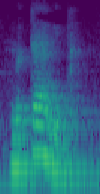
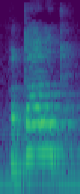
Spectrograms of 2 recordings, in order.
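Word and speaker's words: mechanic: अब chemistry, technology, school, scheme, stomach, मैकेनिक, अब इन सभी में सी के बाद एच आया है, इसलिए वहां पर एच साइलेंट है। School, school मीन्स school, scheme मीन्स योजना, स्टमक पेट, मैकेनिक मिस्त्री, टेक्नोलॉजी तकनीक या तकनीकी, और केमिस्ट्री रसायन विज्ञान।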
